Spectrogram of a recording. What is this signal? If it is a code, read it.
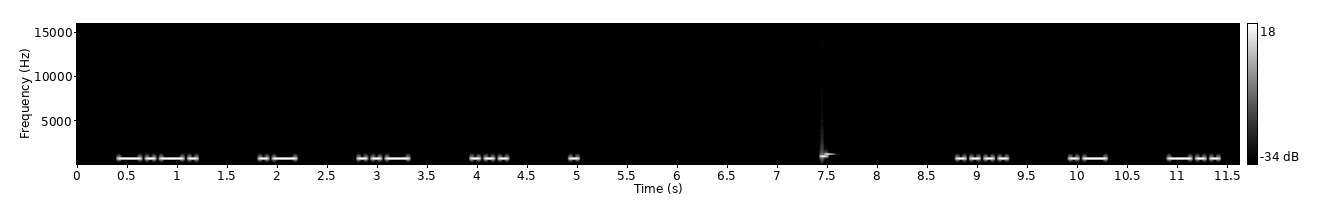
Morse code, heard as a keyed tone, about 17 wpm, spaced as for 10 wpm, 690 Hz. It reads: CAUSE HAD
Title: 3x Character Spacing - Top 200 Words - 17wpm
